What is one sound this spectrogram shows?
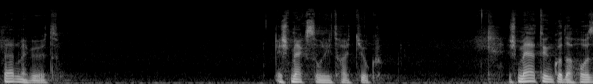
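A middle-aged man speaks calmly into a microphone, in pauses.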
